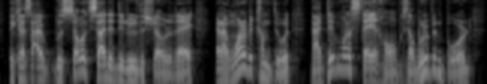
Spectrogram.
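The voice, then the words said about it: Weak, strained sick voice. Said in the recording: “I'm sorry about my voice, and I'm sorry I'm a little foggy tonight ... I could hardly talk, and I keep coughing whenever I start raising my voice”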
